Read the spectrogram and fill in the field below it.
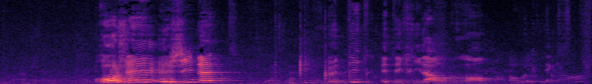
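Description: A man speaks out loudly and theatrically.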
